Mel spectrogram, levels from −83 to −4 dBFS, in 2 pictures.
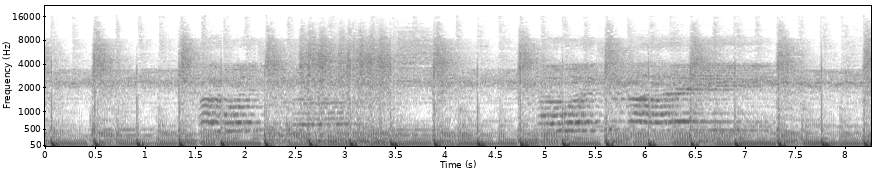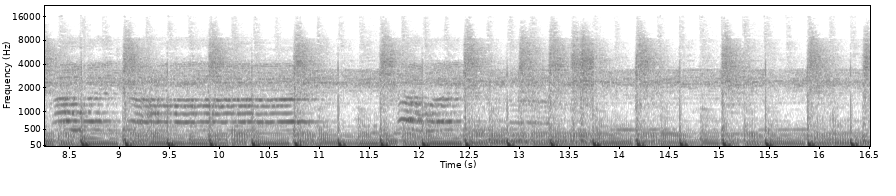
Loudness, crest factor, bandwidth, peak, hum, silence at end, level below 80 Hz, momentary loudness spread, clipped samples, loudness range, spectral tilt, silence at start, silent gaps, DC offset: -35 LUFS; 18 dB; 16.5 kHz; -16 dBFS; none; 0 s; -38 dBFS; 3 LU; under 0.1%; 1 LU; -4.5 dB/octave; 0 s; none; under 0.1%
